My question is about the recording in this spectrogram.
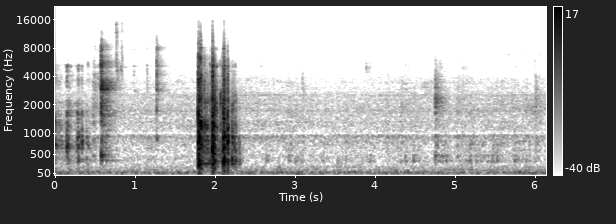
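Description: Clicks and clinks of cable connectors and parts being handled under a lifted motorcycle fuel tank: a few light clicks at first, then a loud cluster of rattling clicks about two seconds in.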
